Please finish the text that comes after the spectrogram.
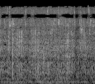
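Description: Onions frying in a pan give off a dense, continuous sizzle, close and fairly loud. The crackling hiss runs unbroken through a brief moment, with no speech.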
